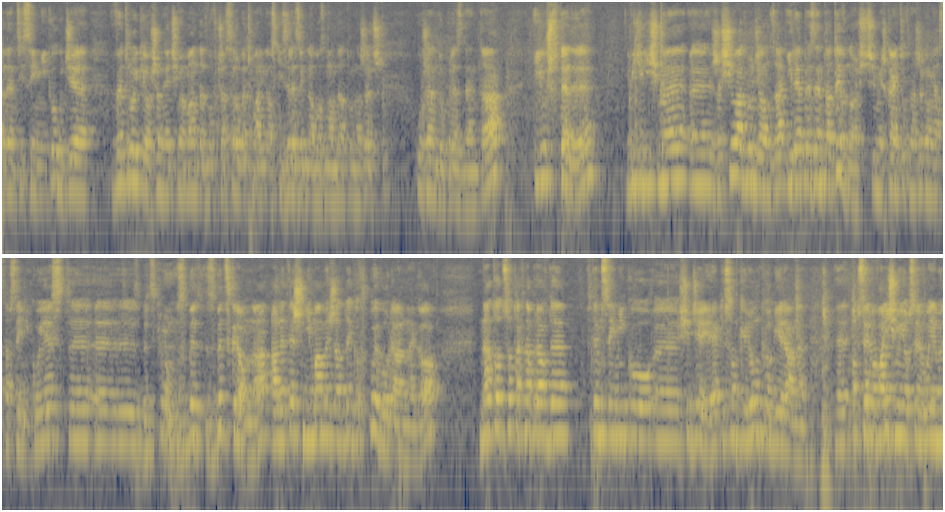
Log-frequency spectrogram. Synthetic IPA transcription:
ad̪ɛnt̪sʲjisɛjmʲikuɡd͡ʑɛ | vɛt̪ɾujkʲiɔɕɔ̃ŋɡnɛlʲiɕmɘmand̪at̪vuft͡ʂasɾɔbɛɾt̪malʲinɔskʲizɾɛzɘɡnɔvawzmand̪at̪unaʐɛt͡ʂ | uʐɛnd̪upɾɛzɨd̪ɛnt̪a | ijuʂft̪ɛd̪ɘ | vʲid͡ʑelʲiɕmɘʐɛɕiwaɡɾud͡ʑɔnd̪zaʔiɾɛpɾɛzɛnt̪at̪ɘvnɔɕt͡ɕmjɛʂkaɲʲt̪sufnaʂ̬ɛɡɔmʲjast̪afsɛjmʲikujɛst̪ | zbɘt̪zbɘt̪skɾɔmnaʔalɛt̪ɛʂɲɛmamɘʐad̪̚nɛɡɔfpwɘvuɾɛalnɛɡɔ | nat̪ɔt̪sɔt̪aknapɾavd̪ɛ | ft̪ɘmsɛjmʲikuɕɛd͡ʑejɛjakʲɛsɔ̃w̃kʲɛɾuŋkʲiɔbʲjɛɾanɛɔpsɛɾvɔvalʲiɕmɘiɔpsɛɾvujɛmɘ

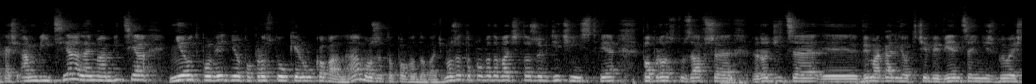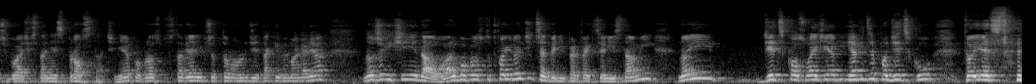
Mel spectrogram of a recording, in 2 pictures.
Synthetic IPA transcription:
kaɕamʲbʲit̪sʲjalɛmambʲit̪sʲja | ɲɛɔt̪pɔvʲjɛd̪ɲɔpɔpɾɔst̪uːkʲɛɾuŋkɔvanamɔʐɛt̪ɔpɔvɔd̪ɔvat͡ɕmɔʐɛt̪ɔpɔvɔd̪ɔvat͡ɕt̪ɔʐɛvd͡ʑet͡ɕĩj̃st̪fʲjɛpɔpɾɔst̪uzafʂɛɾɔd͡ʑit̪sɛvɘmaɡalʲiɔt̪t͡ɕɛbʲjɛvʲjɛnt̪sɛjɲiʐbɘwɛɕt͡ʂɨbɘwaɕfst̪aɲɛspɾɔst̪a̰t͡ɕɲɛpɔpɾɔst̪u̥st̪avʲjalʲipʂɛt̪̚tːɔbɔ̃w̃lud͡ʑɛt̪akʲɛvɘmaɡaɲa | nɔʐɛixɕɛɲɛd̪awɔalɛbɔpɔpɾɔst̪ut̪fɔjiɾɔd͡ʑit̪sɛbɘlʲipɛɾfɛk̚t̪sʲjɔɲist̪amʲi | nɔid͡ʑɛt̪skɔsuxajt͡ɕɛjavʲjavʲid̪zɛpɔd͡ʑɛt̪sku | t̪ɔjɛst̪

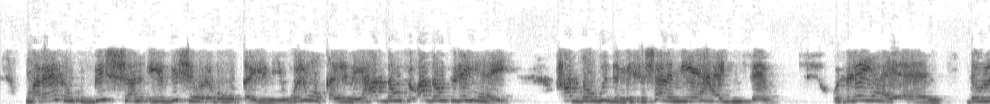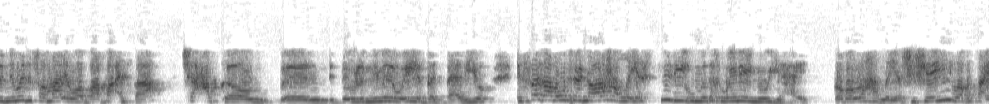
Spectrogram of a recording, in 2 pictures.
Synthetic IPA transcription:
mɐɾɛjkʰɐŋkʰʊbɪʃɐnijɔbɪʃiːhɔɾɛbɐwuːqɑjlɪnɐjɛwɛlɪwuːqɑjlɪnɐjɛɦɐd̪ːɐwħhɐd̪ɐwʊħuːlɛːjɐɦɛjhɐd̪ɐʊɣʊd̪ɐmbɛjsɐʃɐlɛmɪjɛɦɛjd̪mɪsɛb | wʊħuːlɛːjɐɦɛjɛːn | d̪ɔwlɐd̪nɪmɐðisɔːmaːlɪjɐwɑːbaːbɑʔɛsaː | ʃɑʕɑb̚kʰɐɔːɛnd̪ɔwlɐd̪nɪmɐðɐwaːɪlɐbɐd̪̚baːðɪjɔʔɪsɐɣɐβɐwʊħuːnɔːlɐɦɐd̪lɐjaːsɪðiːuːmɐðɐħwɛjnɛnɔːjɐɦɛ̰j | ɔβaʊlɐɦɐd̪lɐjaːʃɪʃɛːjɪhiβaːβɐsaː

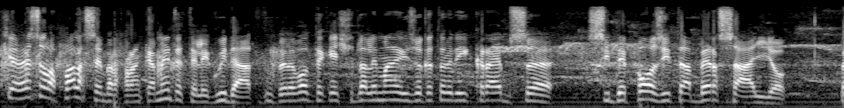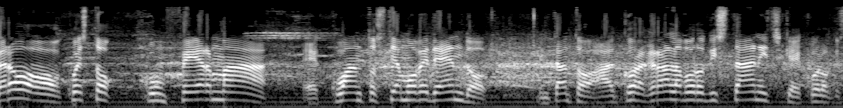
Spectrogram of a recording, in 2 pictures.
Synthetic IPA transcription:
siad̪ɛsːolapalːasɛmbɾafɾaŋkament̪et̪eleɡwid̪aːt̪at̪ut̪ːelevɔlt̪ekeɛʃːed̪alːemaːnid̪id͡ʒokat̪oːɾid̪ejkɾɛbssid̪epɔːzit̪aːbersaʎːo | peɾɔkwest̪o | koɱfermaɛkwant̪ost̪jaːmoved̪ɛnd̪oint̪ant̪oaːŋkoːɾaɡɾanlavoːɾod̪ist̪anit͡ʃkeɛkwelːoke

